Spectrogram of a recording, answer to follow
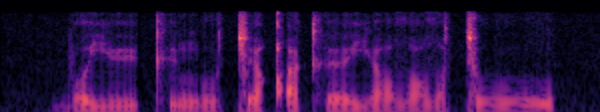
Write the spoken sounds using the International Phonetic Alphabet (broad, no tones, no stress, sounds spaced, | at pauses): b o j yː kʰ y ŋ uː ǀ y qʼ y kʰ øː j øː ðˤ œ ðˤ ɵ ǀ uː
